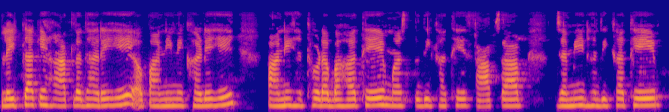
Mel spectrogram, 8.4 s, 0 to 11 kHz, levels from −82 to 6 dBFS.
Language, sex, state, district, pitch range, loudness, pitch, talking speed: Chhattisgarhi, female, Chhattisgarh, Sarguja, 195-205 Hz, -18 LUFS, 195 Hz, 165 wpm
